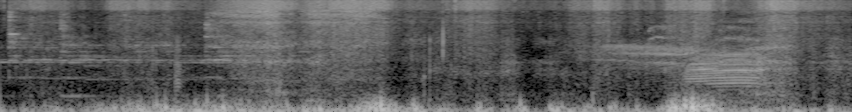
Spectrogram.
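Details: Berrenda cattle, a native Iberian breed, give deep, low moos in the open field on a hot summer day, beneath a man's talking voice, with cicadas singing.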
